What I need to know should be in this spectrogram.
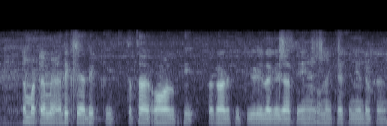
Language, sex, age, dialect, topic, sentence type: Hindi, male, 18-24, Awadhi Bundeli, agriculture, question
